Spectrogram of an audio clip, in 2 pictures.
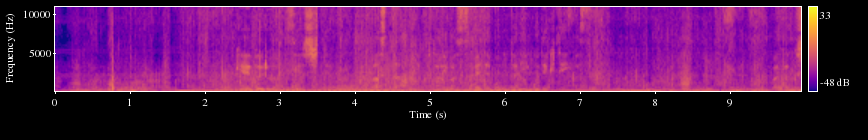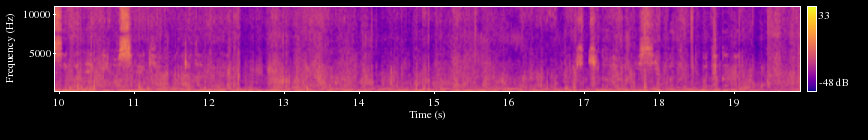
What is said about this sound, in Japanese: これはマスターの心臓の音でございます。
